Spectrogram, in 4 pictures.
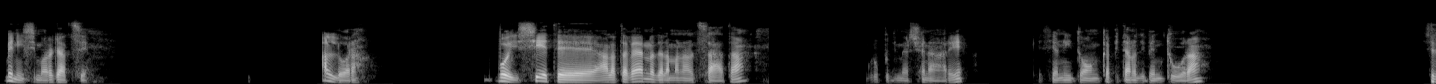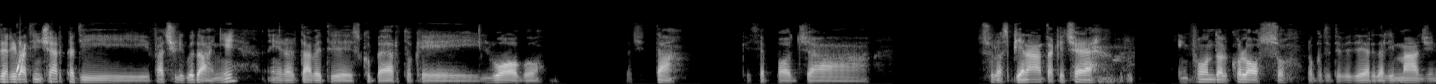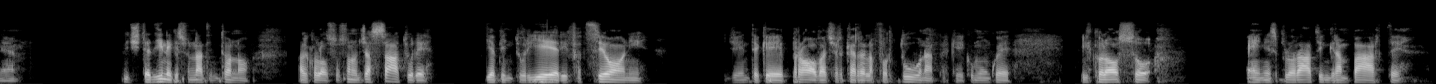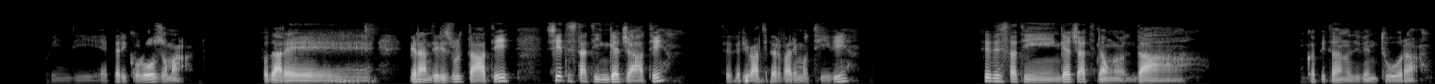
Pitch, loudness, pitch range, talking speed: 100 Hz, -20 LUFS, 90-110 Hz, 115 wpm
